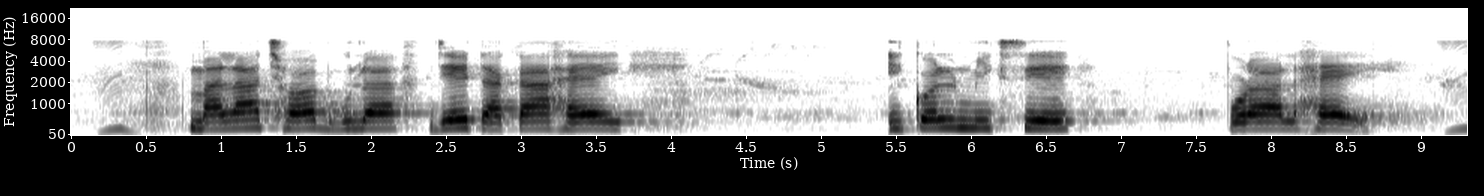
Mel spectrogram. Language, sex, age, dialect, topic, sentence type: Bengali, female, 25-30, Jharkhandi, banking, statement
